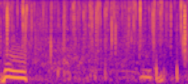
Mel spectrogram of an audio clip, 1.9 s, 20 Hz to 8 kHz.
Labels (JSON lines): {"label": "biophony, cascading saw", "recorder": "SoundTrap 600 or HydroMoth"}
